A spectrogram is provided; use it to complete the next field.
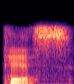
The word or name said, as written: piss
